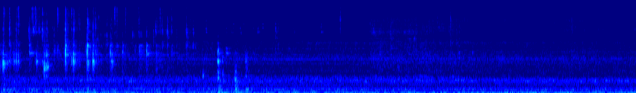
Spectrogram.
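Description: Last drops of brewed coffee dripping from a plastic pour-over dripper into a full mug of coffee. There is a quick run of drips in the first couple of seconds, then the dripping stops.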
